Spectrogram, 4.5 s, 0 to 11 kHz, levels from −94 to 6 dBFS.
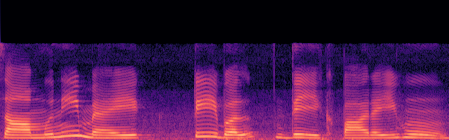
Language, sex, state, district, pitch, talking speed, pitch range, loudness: Hindi, male, Bihar, Kaimur, 220 Hz, 105 wpm, 210-245 Hz, -16 LUFS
